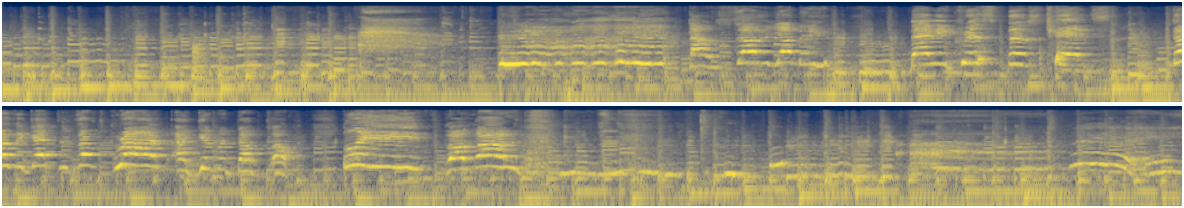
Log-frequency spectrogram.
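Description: Instrumental background music with guitar. From about five seconds in, a melody with bending, wavering pitch comes in over the backing.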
